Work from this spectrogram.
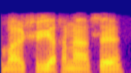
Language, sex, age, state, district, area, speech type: Assamese, male, 30-45, Assam, Dhemaji, rural, conversation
